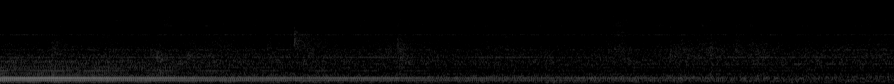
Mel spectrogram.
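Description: Low electronic drone tones play through loudspeakers in a large room and slowly fade.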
